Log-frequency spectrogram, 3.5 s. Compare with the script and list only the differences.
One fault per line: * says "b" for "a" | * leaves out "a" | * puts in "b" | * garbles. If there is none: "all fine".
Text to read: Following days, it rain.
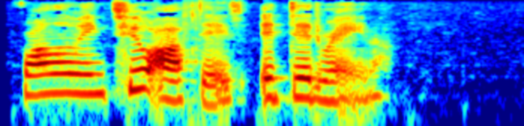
* puts in "two off"
* puts in "did"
